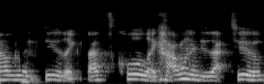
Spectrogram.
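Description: Here a woman speaks in a normal speaking voice with an American accent. Her pitch is fairly high, her intonation fairly even, and her pace moderate. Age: 20s. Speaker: small business owner. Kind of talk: interview.

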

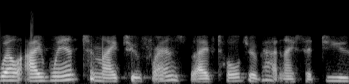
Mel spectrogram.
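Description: A woman is speaking. Her intonation is lively. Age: 60s. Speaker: author. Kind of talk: interview. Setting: phone call.

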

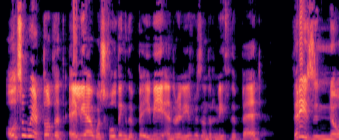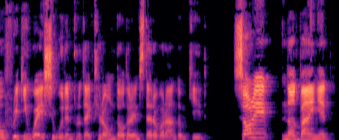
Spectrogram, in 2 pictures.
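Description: Speaking at a fairly quick pace, a woman with a non-native accent uses a medium pitch and ordinary pitch variation. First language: not English. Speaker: YouTube book-theory commentator. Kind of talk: video essay monologue. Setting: home recording with poor audio.

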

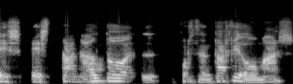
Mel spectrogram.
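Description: A man's medium-pitched voice with a dry, close sound and no echo. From Liverpool, England. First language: English (speaking Spanish). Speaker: podcast host. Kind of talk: interview. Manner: halting, many fillers.

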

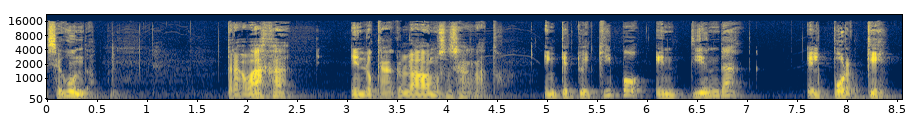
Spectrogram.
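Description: A man with a slight Yucatecan accent speaks at a fairly slow pace, with long, frequent pauses. His pitch moves in very wide swings. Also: very clean recording, silent background. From Yucatán, Mexico. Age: 40s. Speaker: corporate director. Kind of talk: interview conversation. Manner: halting, many fillers and repetitions.

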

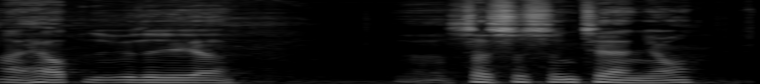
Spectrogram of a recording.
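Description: A man with an Ohio accent, fairly low pitch and fairly even intonation. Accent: Ohio, general American. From Bellbrook, Ohio. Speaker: retired teacher, local historian. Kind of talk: casual interview, storytelling.

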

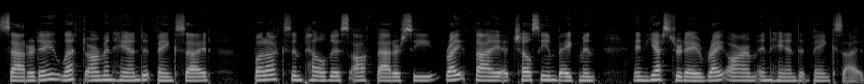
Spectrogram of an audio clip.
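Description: In a very clean recording with a silent background, a woman with a medium pitch speaks in a playful tone with monotone, flat intonation. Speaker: podcast host, true crime storyteller. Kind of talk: casual chat, true crime narration. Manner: fast talker, laughs often; playful, joking.

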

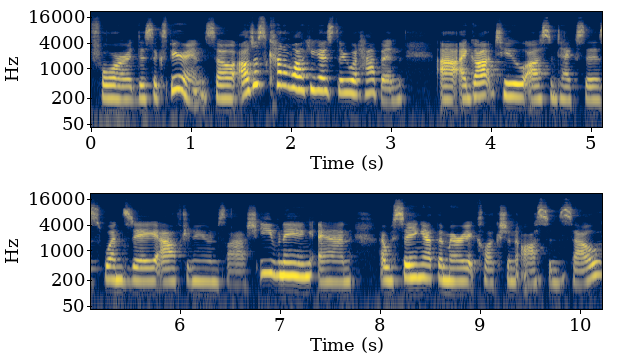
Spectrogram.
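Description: Her tone bright, sharp and animated, a woman speaks at a moderate pace with a fairly high pitch on a very clean recording with a silent background. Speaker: podcast host. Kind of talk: casual chat, solo hosting and interview. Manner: animated, chatty.

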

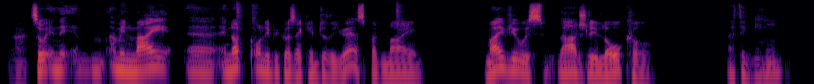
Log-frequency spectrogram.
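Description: The speech has long, frequent pauses and lively intonation, and the voice is somewhat breathy. The sound is dry and close, with no echo. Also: man, medium pitch for a man, moderate pace. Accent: German. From southwest Germany. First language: German. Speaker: professor. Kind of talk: casual chat.

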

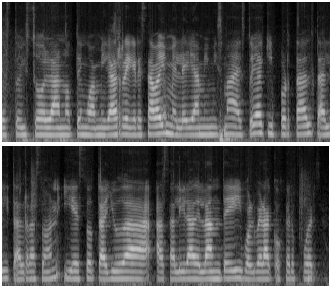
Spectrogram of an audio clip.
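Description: A woman at medium pitch with a Mexican accent, monotone and flat in intonation, at a fairly quick pace. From Mexico. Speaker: podcast host. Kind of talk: casual chat.

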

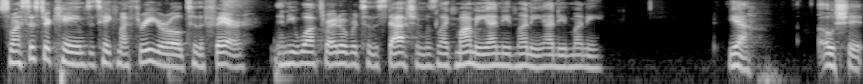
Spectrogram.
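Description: On a very clean recording with a silent background, a woman speaks with a very deep, low pitch at a fairly quick pace. Her intonation is fairly even, broken by long, frequent pauses. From Europe. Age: 40s. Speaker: entrepreneur. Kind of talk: panel discussion.

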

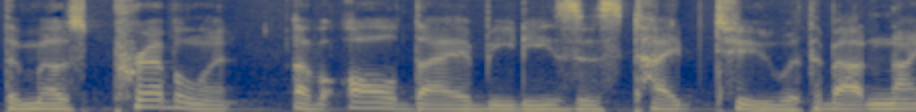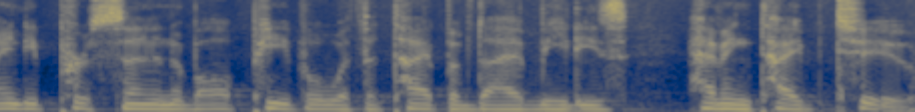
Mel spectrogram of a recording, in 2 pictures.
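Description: A man uses a normal speaking voice at a moderate pace with fairly even intonation, recorded very cleanly against a silent background. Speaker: diabetes nurse educator. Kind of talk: radio interview. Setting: studio.

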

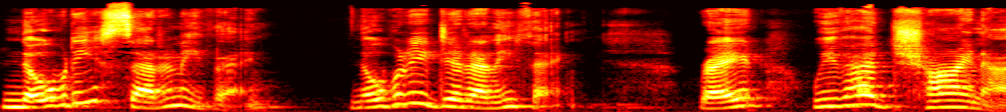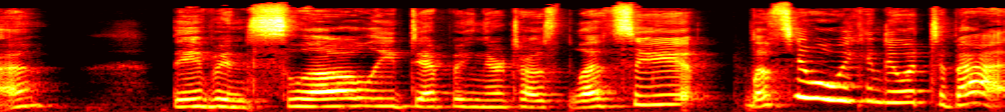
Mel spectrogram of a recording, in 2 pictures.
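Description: Lively intonation marks this woman's speech. She has a high pitch and talks with a Canadian accent. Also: moderate pace. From Canada, rural Ontario. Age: 20s. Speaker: guest. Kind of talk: casual chat. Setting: video call.

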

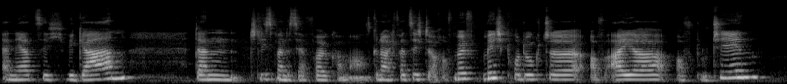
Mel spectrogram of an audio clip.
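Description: A woman speaks at a fairly slow pace in a fairly high pitch. Her voice is somewhat breathy. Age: 20s. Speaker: dentist and podcast co-host. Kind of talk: casual chat.

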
